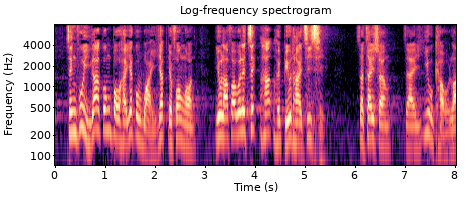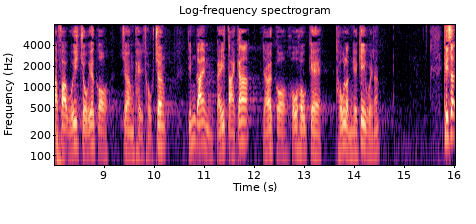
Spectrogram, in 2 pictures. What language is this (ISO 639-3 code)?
yue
